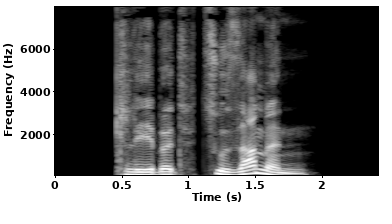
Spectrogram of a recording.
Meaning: second-person plural subjunctive I of zusammenkleben
- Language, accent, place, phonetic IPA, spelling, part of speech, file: German, Germany, Berlin, [ˌkleːbət t͡suˈzamən], klebet zusammen, verb, De-klebet zusammen.ogg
